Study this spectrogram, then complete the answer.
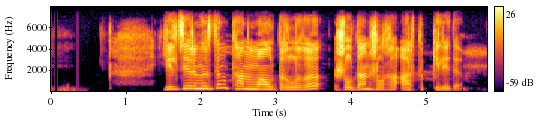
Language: Kazakh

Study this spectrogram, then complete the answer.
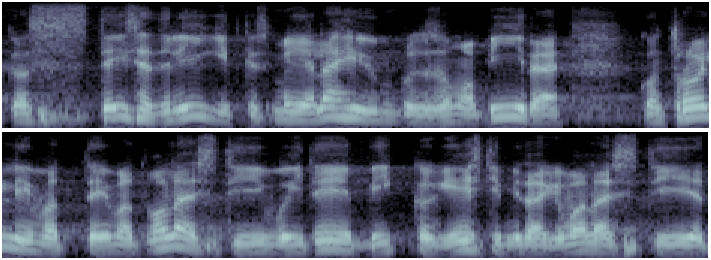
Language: Estonian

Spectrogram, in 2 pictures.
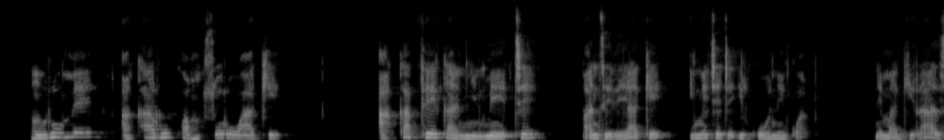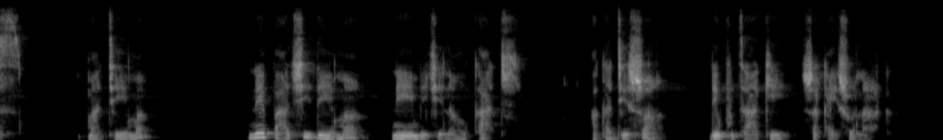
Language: Shona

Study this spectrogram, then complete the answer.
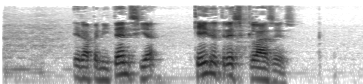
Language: Occitan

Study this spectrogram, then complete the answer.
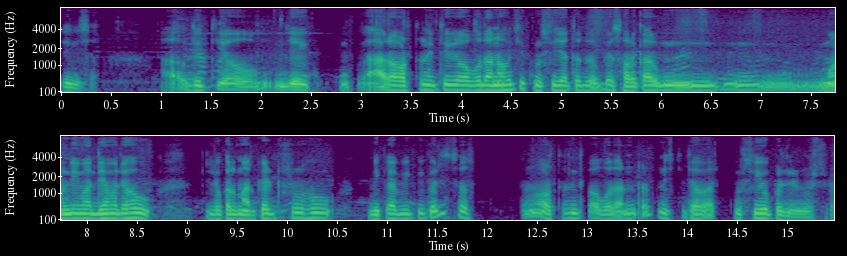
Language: Odia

